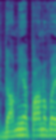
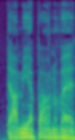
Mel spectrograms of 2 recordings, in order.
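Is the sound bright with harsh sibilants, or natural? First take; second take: bright; natural. First: The sound is bright with very sharp sibilants. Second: The sound is natural with softer sibilants. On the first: "jakmile budu na jasném ekvalizéru, jsou tady neskutečně výrazný sykavky" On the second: "Přirozený"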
